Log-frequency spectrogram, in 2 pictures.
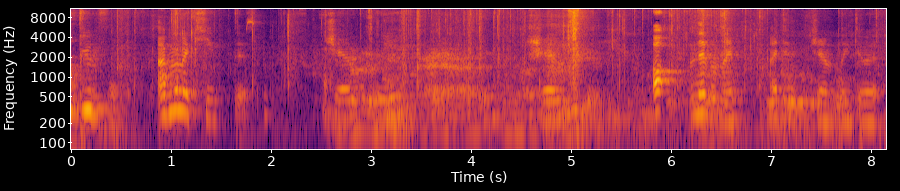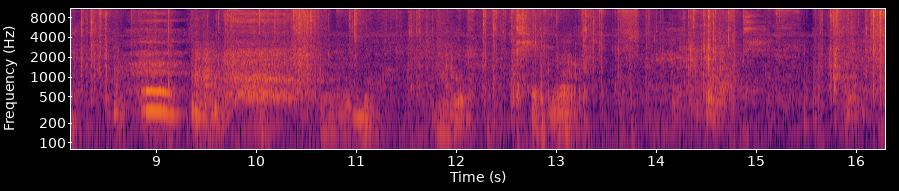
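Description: Paper rustles and crinkles as a package is opened.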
